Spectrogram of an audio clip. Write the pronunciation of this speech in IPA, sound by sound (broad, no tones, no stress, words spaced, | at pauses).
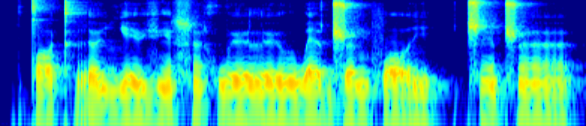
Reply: tˤɐ kʰrœy̯ʎey̯ vʲə̃ɬœ̃xwø løu̯ wɛɖ͡ʐœmfɔi̯ | ʈ͡ʂẽʈ͡ʂœ̃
